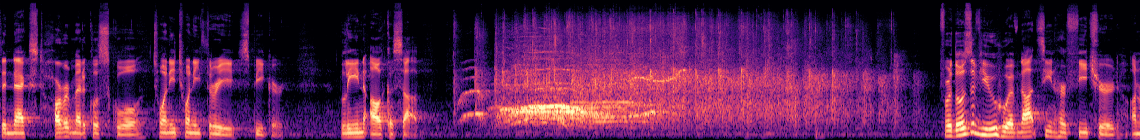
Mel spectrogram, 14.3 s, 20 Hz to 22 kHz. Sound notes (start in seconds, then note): 5.6 cheers and applause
